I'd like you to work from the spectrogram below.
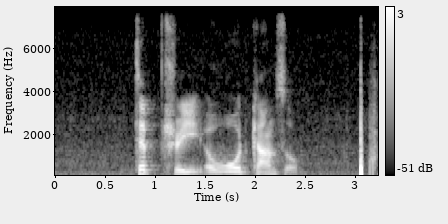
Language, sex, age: English, male, 19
